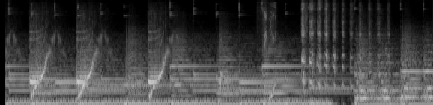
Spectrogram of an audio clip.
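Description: Bouncy children's intro music with several springy, upward-sliding boing sound effects. About three seconds in, a brief fizzing rush breaks in, then the music drops out for a moment before a new phrase starts.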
